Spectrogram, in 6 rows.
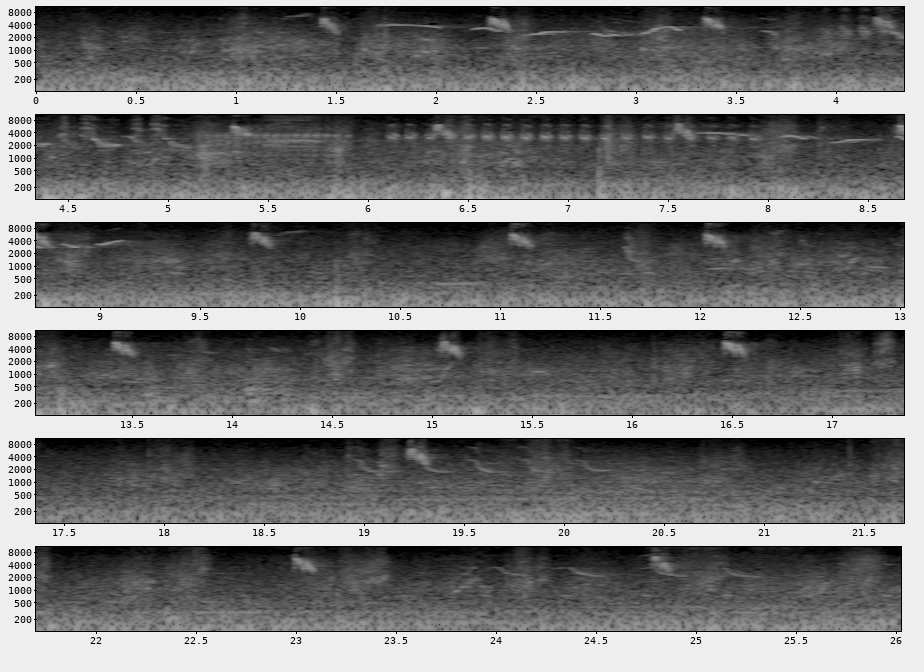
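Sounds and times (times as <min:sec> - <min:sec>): birds chirping and warbling: 0:00.0 - 0:26.0
bird trill: 0:01.2 - 0:09.1.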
